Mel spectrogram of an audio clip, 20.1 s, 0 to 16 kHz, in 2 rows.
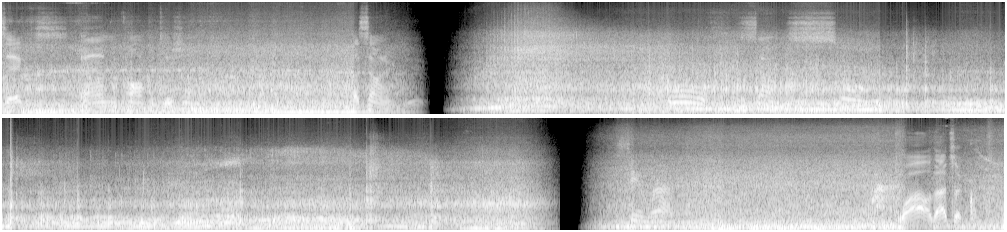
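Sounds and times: people talking: 0:00.0 - 0:02.0, 0:03.5 - 0:04.2, 0:06.6 - 0:08.8, 0:16.2 - 0:16.8, 0:19.0 - 0:19.9
car engine low drone: 0:00.0 - 0:19.0.

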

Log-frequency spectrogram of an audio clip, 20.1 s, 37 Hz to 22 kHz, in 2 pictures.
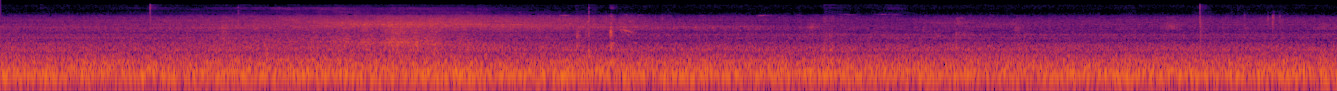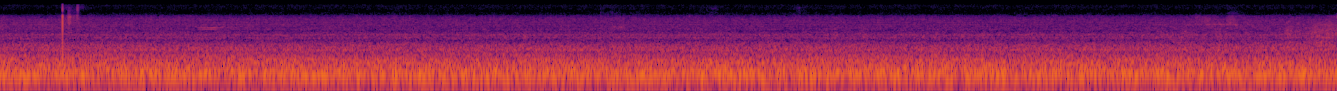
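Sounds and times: bus engine idling: 0:00.0 - 0:20.0
traffic noise: 0:00.0 - 0:20.0.

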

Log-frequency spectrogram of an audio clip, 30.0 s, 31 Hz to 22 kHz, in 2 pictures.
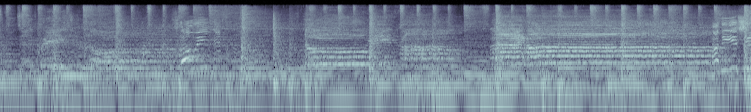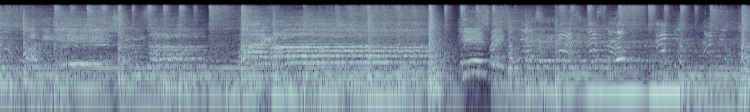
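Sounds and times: group singing in harmony: 0:00.0 - 0:29.0
music accompaniment with low notes: 0:00.0 - 0:30.0.

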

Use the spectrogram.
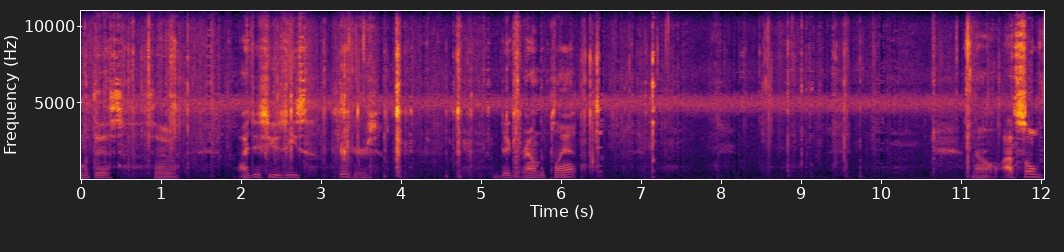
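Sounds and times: high-pitched insect drone: 0:00.0 - 0:12.0
metal diggers scraping soil: 0:00.0 - 0:12.0.

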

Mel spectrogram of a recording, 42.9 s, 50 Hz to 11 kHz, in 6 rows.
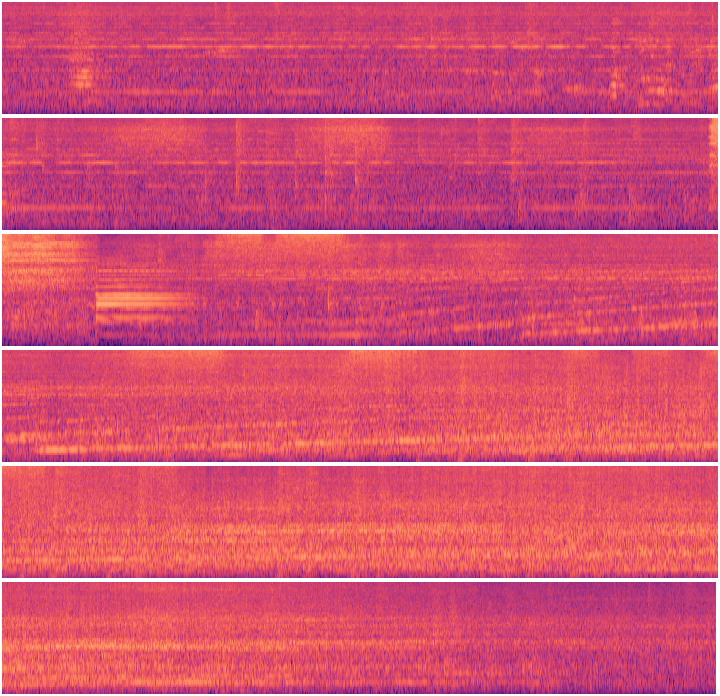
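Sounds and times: rail noise: 0:00.0 - 0:42.9
train signal horn blast: 0:00.6 - 0:01.2, 0:15.2 - 0:18.2.

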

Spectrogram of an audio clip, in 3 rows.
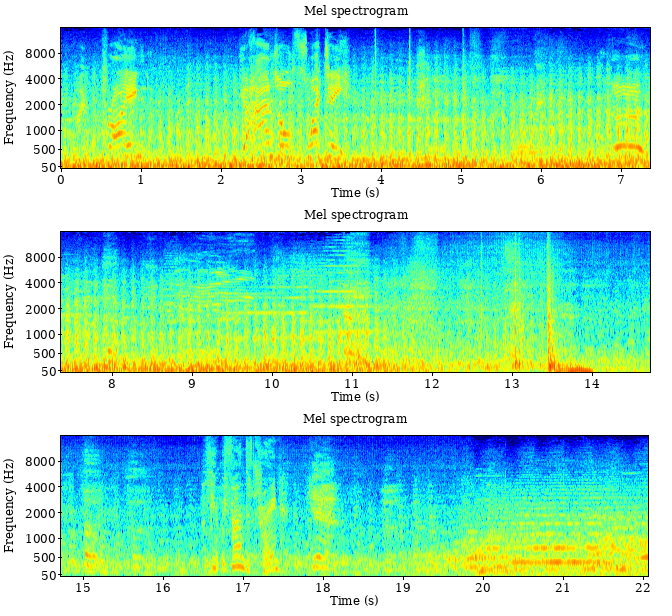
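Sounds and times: orchestral music: 0:00.0 - 0:22.0
steam train rumble: 0:00.0 - 0:22.0.

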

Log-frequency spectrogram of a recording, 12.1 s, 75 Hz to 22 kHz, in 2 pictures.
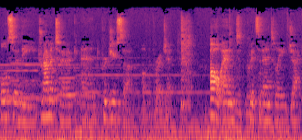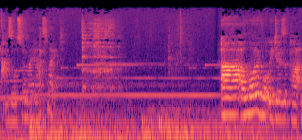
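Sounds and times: ringing bell-like music notes: 0:06.1 - 0:11.8.

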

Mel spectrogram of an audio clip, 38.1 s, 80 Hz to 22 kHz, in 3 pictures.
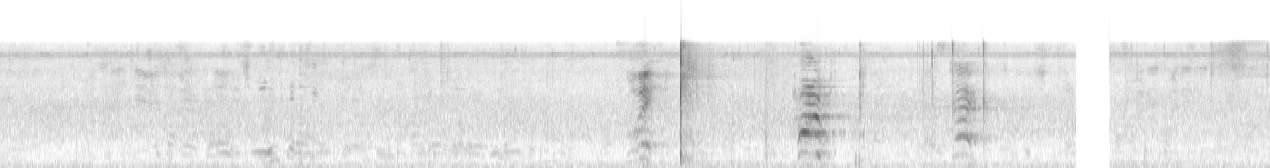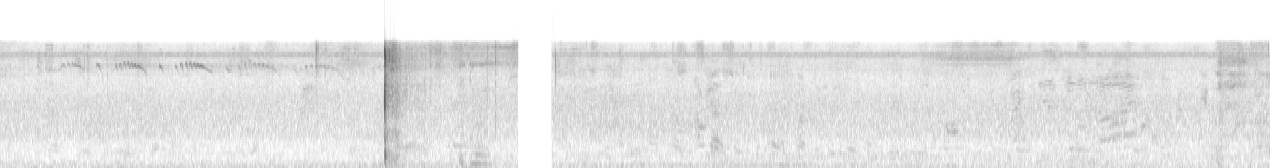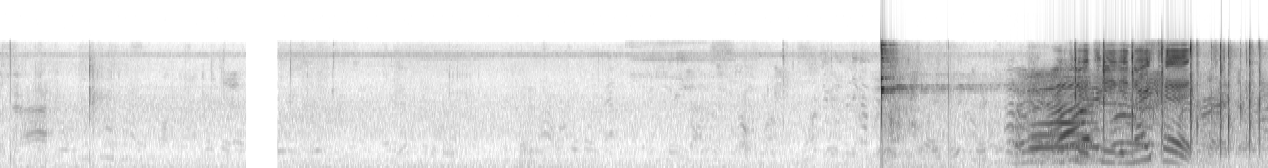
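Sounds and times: metal bat hitting ball: 0:34.2 - 0:35.6.

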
